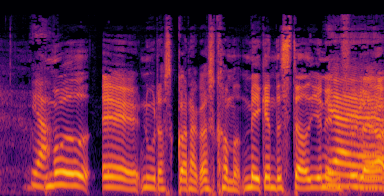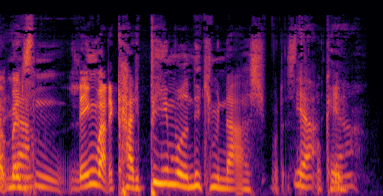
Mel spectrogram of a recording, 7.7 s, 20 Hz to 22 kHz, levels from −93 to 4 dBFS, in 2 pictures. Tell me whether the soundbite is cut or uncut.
uncut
